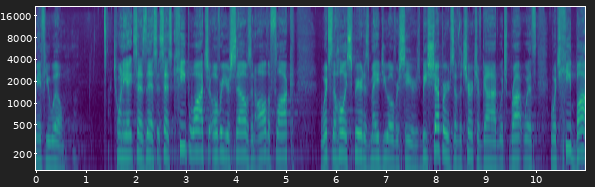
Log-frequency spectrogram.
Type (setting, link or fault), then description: setting, live audience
